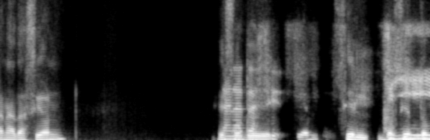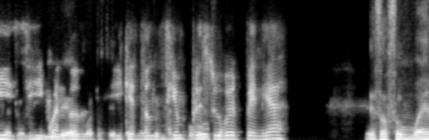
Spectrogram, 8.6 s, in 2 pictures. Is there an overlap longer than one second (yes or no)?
yes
